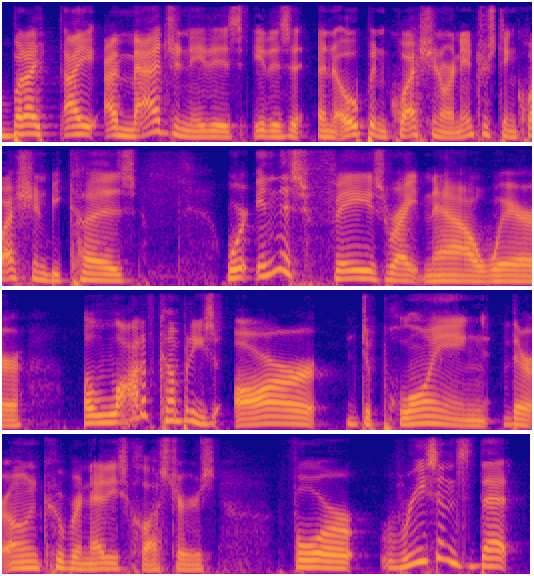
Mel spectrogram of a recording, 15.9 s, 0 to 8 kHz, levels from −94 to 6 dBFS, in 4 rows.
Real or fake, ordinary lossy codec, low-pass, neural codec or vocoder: fake; AAC, 48 kbps; 7.2 kHz; autoencoder, 48 kHz, 128 numbers a frame, DAC-VAE, trained on Japanese speech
